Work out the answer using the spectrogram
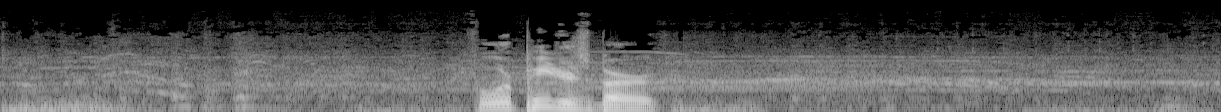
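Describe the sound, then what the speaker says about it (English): At a Tucker County versus Petersburg high school varsity football game, a steady crowd roar fills the background, rising to a loud whooping shout, while a commentator talks over it. "The Tucker County crowd is awake and cheering loudly."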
